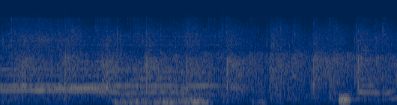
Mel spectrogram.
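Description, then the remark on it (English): A crowd gives a group of actors a round of applause, a steady, dense patter that holds for a few seconds, with some tonal hum and murmuring mixed through it. “Let's give these actors a big round of applause.”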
